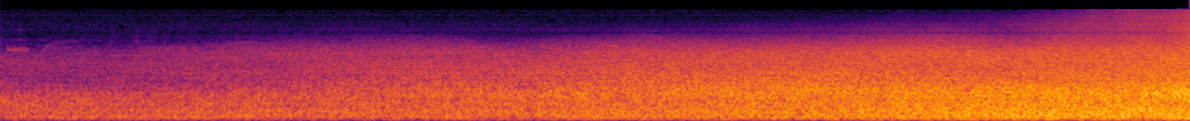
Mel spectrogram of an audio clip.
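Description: Skoda Kodiaq Scout approaching at speed on a concrete runway: tyre and engine noise rising steadily as the car closes in, then cut off abruptly near the end.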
